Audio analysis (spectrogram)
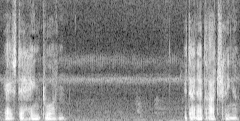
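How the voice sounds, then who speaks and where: A man's voice: low-pitched, level tone, a little slow, sharp tone, a little hiss or hum. An actor playing a grieving, withdrawn man in a radio drama, terse and subdued. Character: grieving, withdrawn man wanting to be left alone. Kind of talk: quiet radio drama dialogue.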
